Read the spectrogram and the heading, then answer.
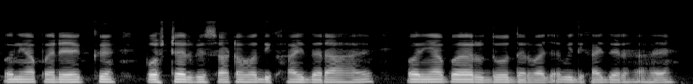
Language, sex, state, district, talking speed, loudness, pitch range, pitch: Hindi, male, Jharkhand, Palamu, 190 wpm, -19 LUFS, 110-115 Hz, 110 Hz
